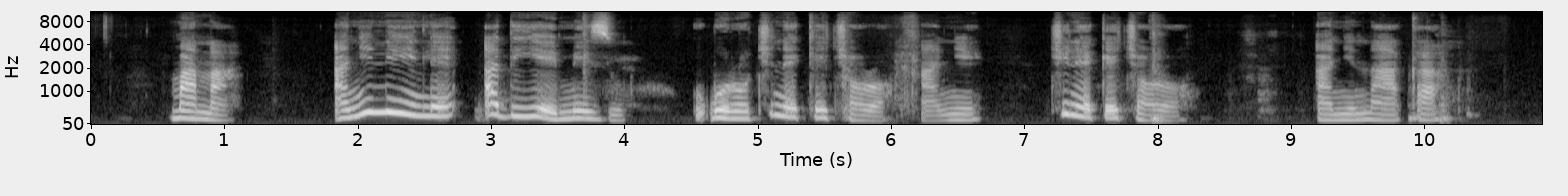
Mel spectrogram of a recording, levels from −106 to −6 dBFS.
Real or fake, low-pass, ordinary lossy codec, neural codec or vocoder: real; none; none; none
